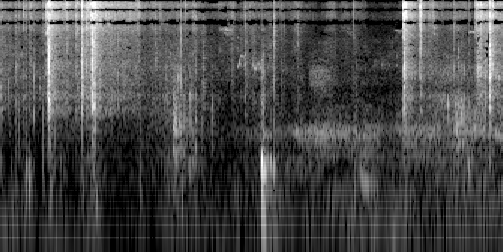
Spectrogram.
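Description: Long wooden poles beating the branches of an olive tree, each strike a sharp knock or swish with a burst of leaf rustle and olives pattering down. The strikes come irregularly, about half a dozen of them, the loudest a knock about halfway through.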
